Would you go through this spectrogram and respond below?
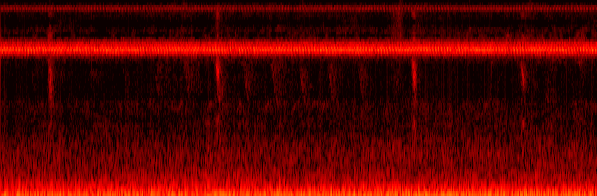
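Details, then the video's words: Morning cicada song outdoors, a continuous thin high tone holding level throughout, broken by soft clicks and ticks roughly every second, against steady low-pitched background rumble. "Relax With Cicadas Nature | Calming Insect Sounds"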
